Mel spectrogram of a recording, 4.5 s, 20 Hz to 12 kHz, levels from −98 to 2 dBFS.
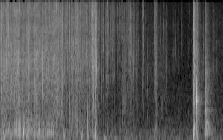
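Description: Listening closely to these everyday sounds, nothing stood out as a technical fault at any point.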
